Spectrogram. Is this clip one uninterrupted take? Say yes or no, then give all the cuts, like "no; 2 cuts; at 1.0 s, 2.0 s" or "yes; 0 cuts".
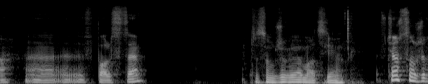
no; 1 cut; at 2.5 s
